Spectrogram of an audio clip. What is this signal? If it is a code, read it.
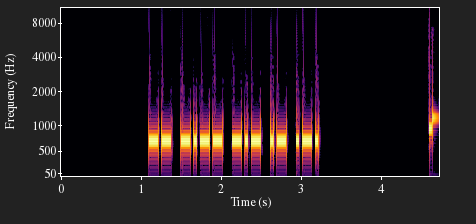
Morse code, heard as a keyed tone, about 28 wpm, 700 Hz. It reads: MYKAR
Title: Code Groups - 5 Letters - 30wpm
